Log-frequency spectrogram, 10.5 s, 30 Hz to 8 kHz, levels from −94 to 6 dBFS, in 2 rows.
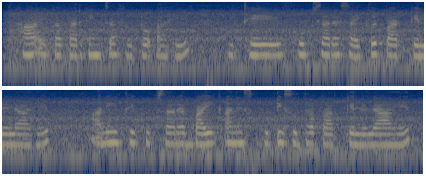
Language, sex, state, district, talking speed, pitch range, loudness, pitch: Marathi, female, Maharashtra, Nagpur, 130 wpm, 220-240 Hz, -38 LUFS, 235 Hz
